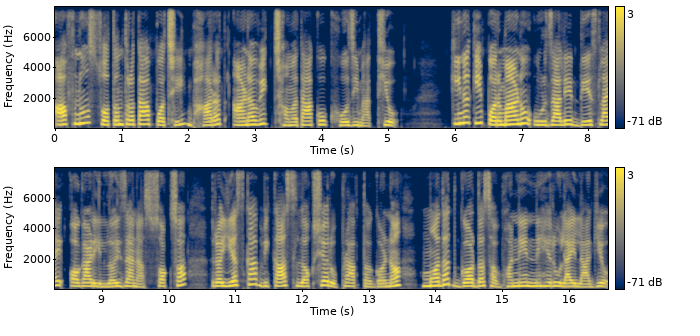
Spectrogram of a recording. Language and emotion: Nepali, neutral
